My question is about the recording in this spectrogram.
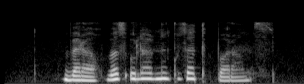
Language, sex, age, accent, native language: Uzbek, female, 18-24, Toshkent viloyati, Uzbek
